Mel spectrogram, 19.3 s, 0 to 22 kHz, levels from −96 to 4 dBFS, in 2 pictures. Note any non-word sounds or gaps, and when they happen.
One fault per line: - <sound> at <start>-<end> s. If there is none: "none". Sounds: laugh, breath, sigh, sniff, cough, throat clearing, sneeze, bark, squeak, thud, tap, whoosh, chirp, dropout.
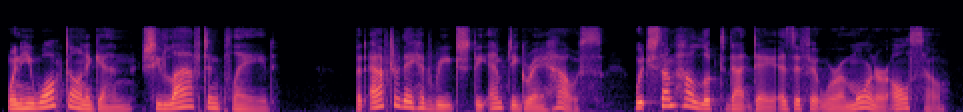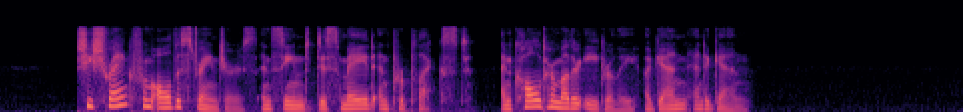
none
